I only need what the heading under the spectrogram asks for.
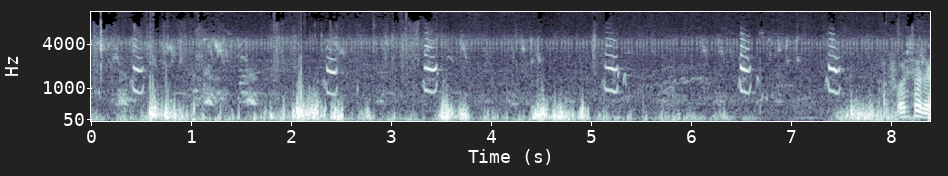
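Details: Several turkeys quarrel over territory: sharp, upward-hooked yelps spaced about a second apart, with bursts of low thumping and scuffling between them and a brief quiet gap near the end.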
